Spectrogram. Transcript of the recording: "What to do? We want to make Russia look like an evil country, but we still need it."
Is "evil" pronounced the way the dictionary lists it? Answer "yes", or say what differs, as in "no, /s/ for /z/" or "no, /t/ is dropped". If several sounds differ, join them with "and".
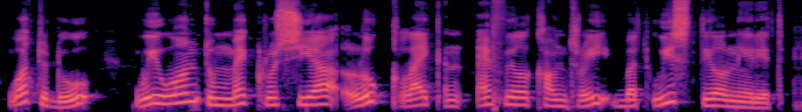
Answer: no, /f/ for /v/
